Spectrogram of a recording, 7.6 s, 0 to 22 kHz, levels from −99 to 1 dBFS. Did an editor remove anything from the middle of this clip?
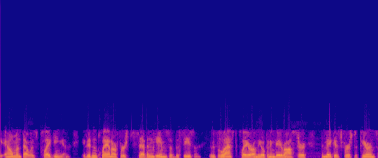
no; 0 cuts

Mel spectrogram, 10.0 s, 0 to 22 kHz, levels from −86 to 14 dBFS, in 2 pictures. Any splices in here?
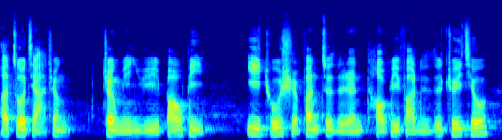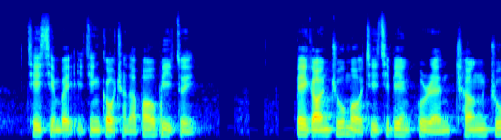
no; 0 cuts

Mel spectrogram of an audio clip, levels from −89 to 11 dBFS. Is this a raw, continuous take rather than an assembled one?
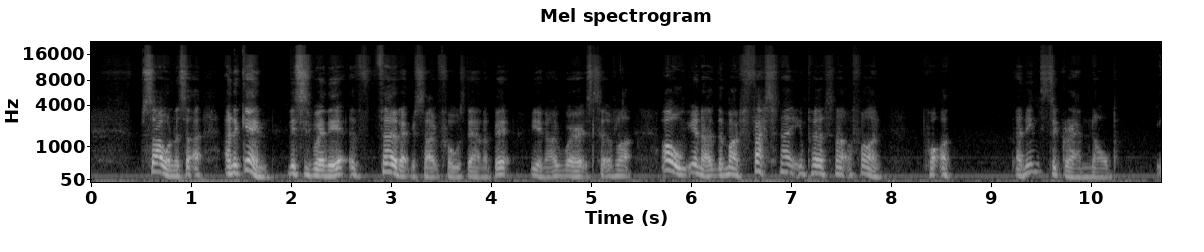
no; 2 cuts; at 1.9 s, 5.0 s

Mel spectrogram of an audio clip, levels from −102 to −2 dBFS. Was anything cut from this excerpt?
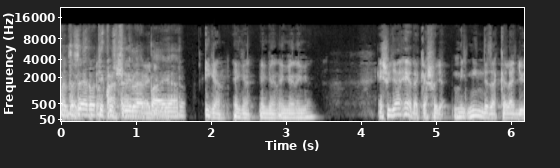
yes; 1 cut; at 1.8 s

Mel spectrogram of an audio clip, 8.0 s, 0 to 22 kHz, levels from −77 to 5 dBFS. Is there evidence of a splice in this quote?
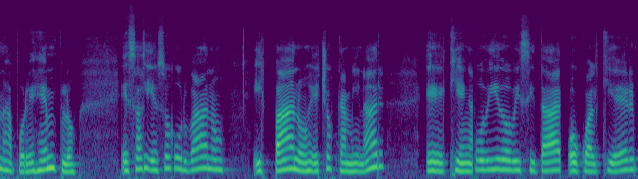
yes; 5 cuts; at 1.8 s, 2.2 s, 4.2 s, 5.9 s, 7.0 s

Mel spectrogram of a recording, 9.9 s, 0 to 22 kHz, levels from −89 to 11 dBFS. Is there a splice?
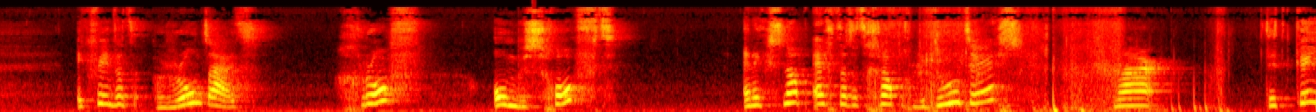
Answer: no; 0 cuts

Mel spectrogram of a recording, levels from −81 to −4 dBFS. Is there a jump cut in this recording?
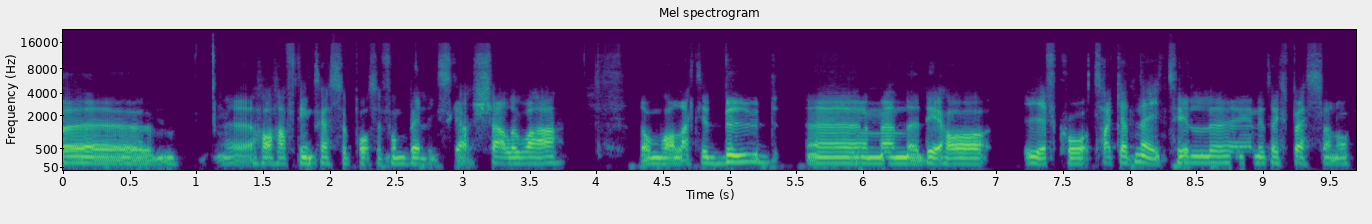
no; 0 cuts

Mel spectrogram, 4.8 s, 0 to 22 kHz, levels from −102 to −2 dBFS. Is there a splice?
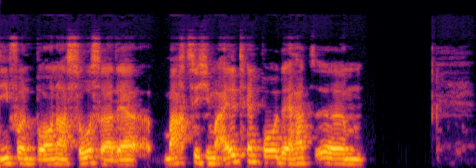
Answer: no; 0 cuts

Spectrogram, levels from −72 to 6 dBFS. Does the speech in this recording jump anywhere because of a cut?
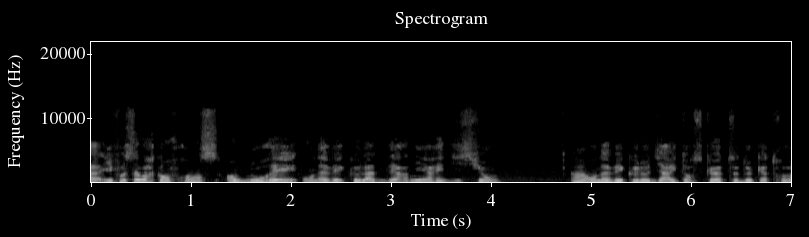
no; 0 cuts

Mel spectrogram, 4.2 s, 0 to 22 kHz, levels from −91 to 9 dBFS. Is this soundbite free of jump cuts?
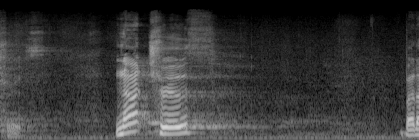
no; 1 cut; at 1.5 s

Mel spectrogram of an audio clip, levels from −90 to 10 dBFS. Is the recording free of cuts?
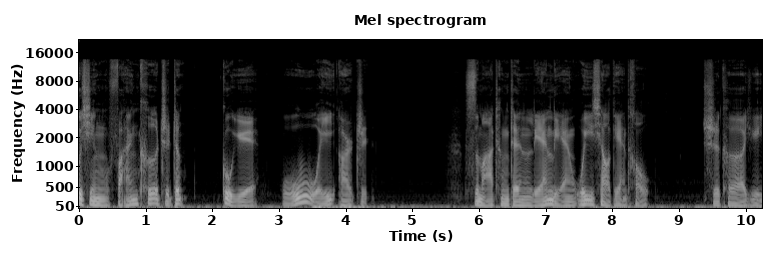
no; 1 cut; at 9.4 s

